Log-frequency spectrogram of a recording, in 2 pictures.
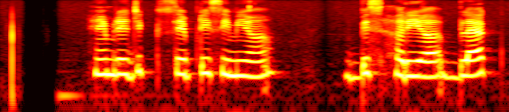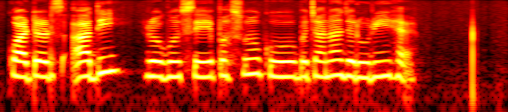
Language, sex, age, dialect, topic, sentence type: Hindi, female, 46-50, Garhwali, agriculture, statement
